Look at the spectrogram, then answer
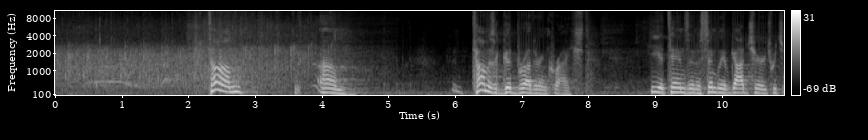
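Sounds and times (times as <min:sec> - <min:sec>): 
audience applause greeting a guest: 0:00.0 - 0:04.5
speech: 0:02.3 - 0:03.0, 0:03.6 - 0:04.6, 0:06.0 - 0:08.0, 0:08.9 - 0:10.9.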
